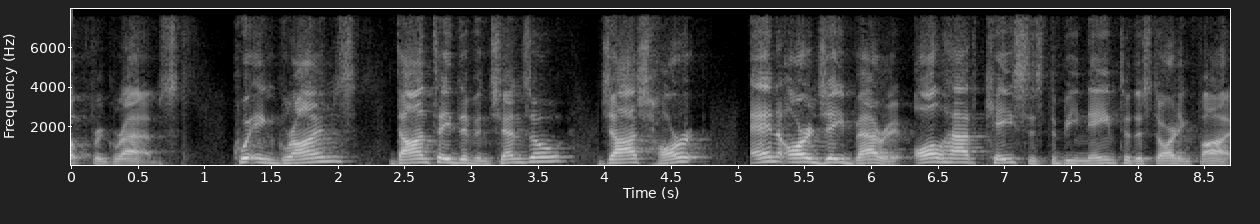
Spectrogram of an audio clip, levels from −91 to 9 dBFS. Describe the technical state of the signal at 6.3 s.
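At 6.3 s the speech is intact, with no dropout, glitch or distortion, only the band limit of the call path, which carries nothing above 8 kHz, as fits a wideband codec such as G.722.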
